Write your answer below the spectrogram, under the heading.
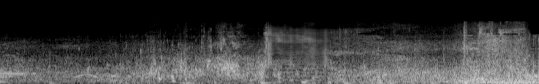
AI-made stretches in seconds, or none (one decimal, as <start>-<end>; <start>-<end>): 2.7-3.3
